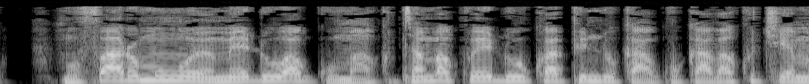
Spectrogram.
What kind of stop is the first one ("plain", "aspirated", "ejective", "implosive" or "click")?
implosive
